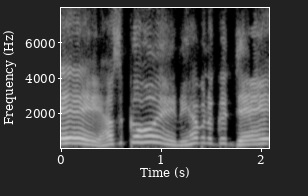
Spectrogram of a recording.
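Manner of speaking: very high, way too eager, overly energetic tone. Speaker editing past episodes mimics how Betty greets people: imitating Betty's energetic greeting. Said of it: "watch Betty be like".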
